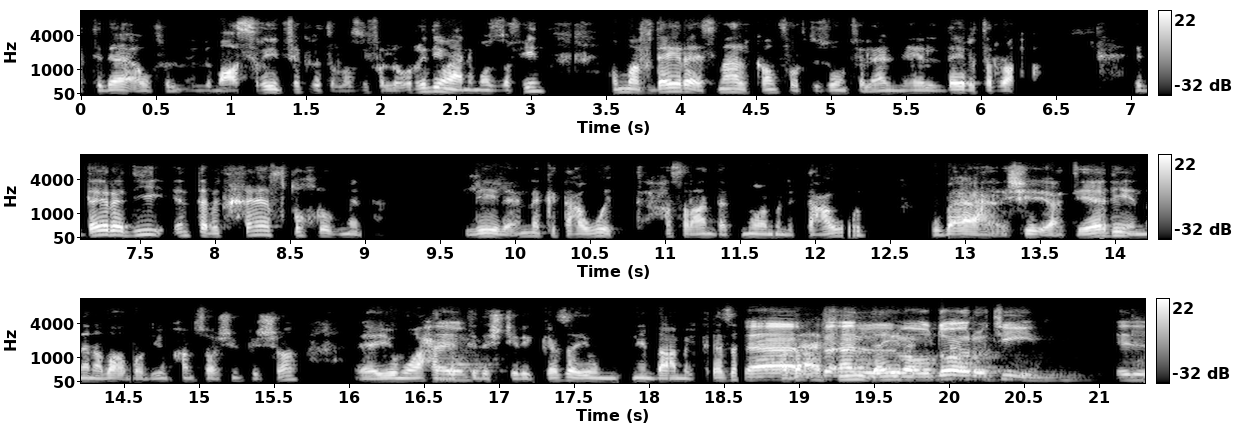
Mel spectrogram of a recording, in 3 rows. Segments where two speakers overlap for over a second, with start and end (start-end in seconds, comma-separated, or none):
18.6-20.2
